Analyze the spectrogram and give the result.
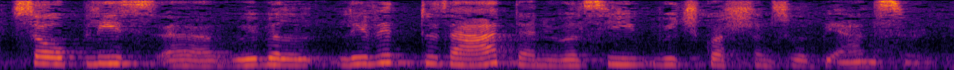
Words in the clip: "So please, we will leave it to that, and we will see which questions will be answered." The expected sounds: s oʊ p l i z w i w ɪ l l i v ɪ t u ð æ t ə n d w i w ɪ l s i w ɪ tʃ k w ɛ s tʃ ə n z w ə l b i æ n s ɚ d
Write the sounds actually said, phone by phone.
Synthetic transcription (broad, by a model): s oʊ p l i z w i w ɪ l l i v ɪ t u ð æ t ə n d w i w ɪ l s i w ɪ tʃ k w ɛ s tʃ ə n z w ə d b i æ n s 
